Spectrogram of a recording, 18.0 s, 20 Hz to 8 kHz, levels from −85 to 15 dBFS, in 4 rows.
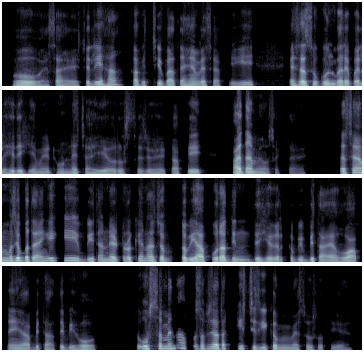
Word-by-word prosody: ओह! 130 -3 +3
ऐसा 110 +5 -5
है, 110 -1 -8
चलिए 150 - +1
हाँ 185 +3 -1 0.2
काफ़ी 135 +1 -2
अच्छी 140 +1 -4
बातें 125 0 -1
हैं 125 0 -1
वैसे 120 -1 -4
आपकी, 95 -4 -9 0.5
ऐसा 155 +2 +7
सुकून 140 -2 -1
भरे 130 0 +4
पल 125 -1 0
ही 125 +2 -4
देखिए 125 -1 -5
हमें 115 0 -9
ढूँढने 115 +2 -7
चाहिए 125 +1 -6
और 125 -1 -6
उससे 120 0 -14
जो 115 0 -11
है 115 +1 -10
काफ़ी 115 +4 -4
फ़ायदा 135 +2 +3
हमें 125 -5 +1
हो 105 - -9
सकता 110 0 -25
है। 120 - -27 0.4
वैसे 180 +3 +1
आप 200 - +5
मुझे 200 +1 +8
बताएँगे 180 +2 +2
कि 215 -1 -1
बिना 135 0 -3
नेटवर्क 135 0 +1
के 190 - -2
ना 190 -2 +3
जब 165 -1 -1
कभी 155 +1 +6
आप 145 -1 +6
पूरा 150 +1 +7
दिन 140 -2 -5
देखिए 130 0 -1
अगर 125 -1 -1
कभी 130 0 -6
बिताया 120 -1 -1
हो 120 -2 -1
आपने 120 +3 -1
या 115 -1 -3
बिताते 115 +2 -8
भी 130 0 -9
हो, 125 0 -5 0.5
तो - - -6
उस 185 - -3
समय 210 0 +3
ना 235 +4 -4
आपको 220 -3 -8
सबसे 195 -1 -3
ज़्यादा 185 0 +6
किस 210 -2 -4
चीज़ 165 - -4
की 145 -1 -3
कमी 115 -3 -1
महसूस 110 +1 -10
होती 110 0 -16
है? 120 +6 -18
130 Hz, 225 wpm, -23 LUFS, 115-150 Hz, 0.5 s, मुझे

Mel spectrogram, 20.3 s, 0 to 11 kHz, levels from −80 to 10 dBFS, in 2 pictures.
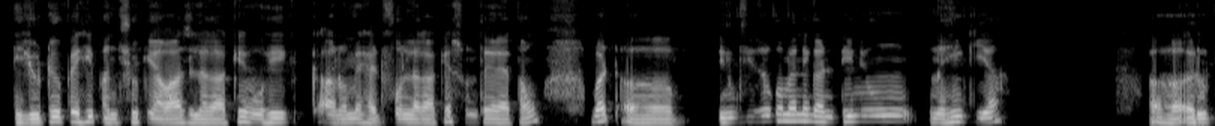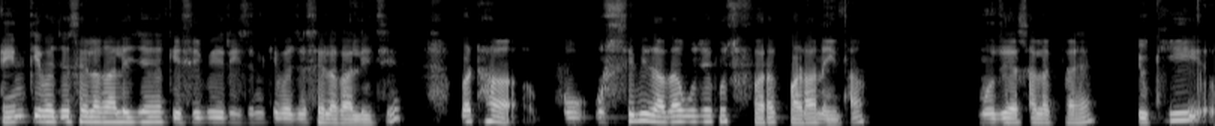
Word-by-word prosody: YouTube 105 +6 +3
पे - - +5
ही 135 - +2
पंछियों 110 +2 -1
की - - -2
आवाज़ 105 +1 +4
लगा 100 -1 +3
के, 135 - +2
वो 115 -4 +1
ही 115 +1 +3 0.2
कानों 105 0 0
में 110 0 +1
हेडफ़ोन 100 +3 -1
लगा 100 -1 +3
के - - -1
सुनते 135 -6 -3
रहता 100 -2 +1
हूँ - - -2 0.5
बट - - +2
अ, 100 0 +1 0.4
इन 120 +1 +1
चीज़ों 140 +3 -7
को 165 - -2
मैंने 160 0 +2
कंटिन्यू 140 +2 -1 0.5
नहीं 125 +5 +1
किया। 125 +6 -1 1.2
अ, - - +2 0.3
रूटीन 125 +5 +1
की 145 - +3
वजह 140 0 +4
से 140 +1 0
लगा 130 -1 +4
लीजिए 130 +1 +2
या 130 - +2
किसी 120 +1 -1
भी 130 +1 -1
रीज़न 115 0 -10
की - - -2
वजह 115 -1 0
से 120 - +1
लगा 105 -2 +3
लीजिए। 100 0 -2 0.5
बट - - +3
हाँ - - +4 0.5
उ 125 -1 -1 0.2
उससे 160 - -2
भी 170 - +4
ज़्यादा 140 -3 +4
मुझे 145 0 -1
कुछ 150 +1 -5
फ़र्क़ 120 +1 +1
पड़ा 110 +2 +4
नहीं 100 -3 -1
था। - - -6 1.0
मुझे 115 +1 +3
ऐसा 115 +1 -2
लगता 110 0 -1
है 125 - -2
क्योंकि 170 +3 -2
120 Hz, 180 wpm, -21 LUFS, 110-135 Hz, 1.2 s, पे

